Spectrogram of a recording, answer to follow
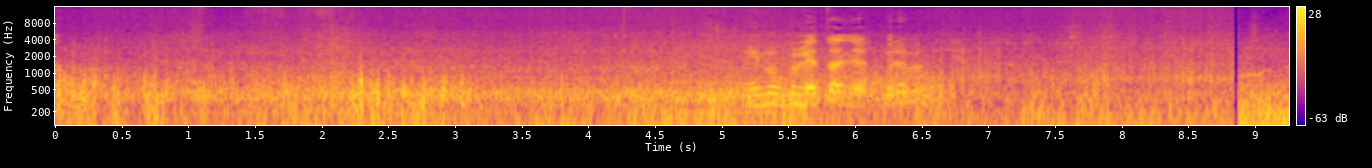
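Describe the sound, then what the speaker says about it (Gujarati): Steady wind and sea wash around a small fishing boat off the Gujarat coast, a constant broadband rush with a brief swell of noise midway, while someone talks over it throughout. "થોડો થોડો વાવડો થઈ ગયો મોજા બરાબર"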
